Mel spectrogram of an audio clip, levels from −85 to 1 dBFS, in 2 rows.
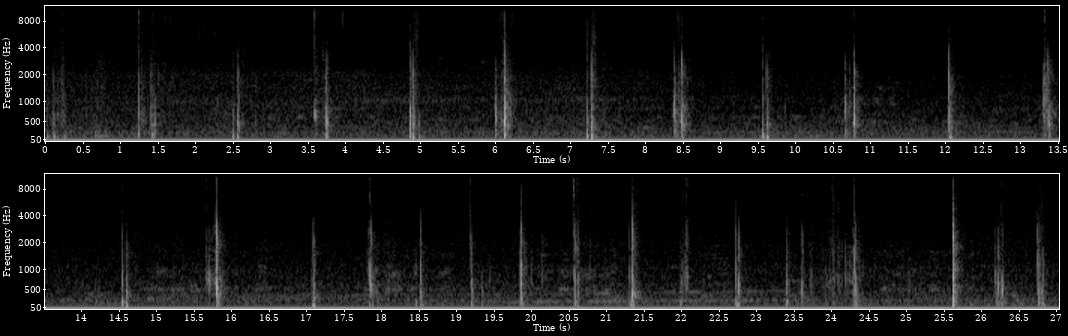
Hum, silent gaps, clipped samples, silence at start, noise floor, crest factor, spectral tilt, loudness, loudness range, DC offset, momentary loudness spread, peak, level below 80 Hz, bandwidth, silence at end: none; none; under 0.1%; 0 s; -62 dBFS; 38 dB; -6 dB/octave; -41 LUFS; 10 LU; 1%; 25 LU; -6 dBFS; -58 dBFS; 11.5 kHz; 0.2 s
